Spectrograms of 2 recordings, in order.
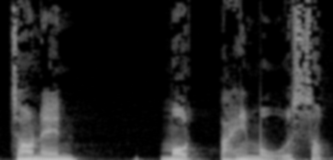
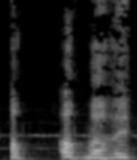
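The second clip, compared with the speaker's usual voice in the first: very high, terrified wail of the wife; stammer, then wail in horror; panicked high-pitched cry to her husband; shrieking; 3 dB louder than usual. A narrator's reading. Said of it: "Bà Hợi rú lên một tiếng".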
